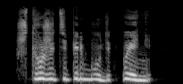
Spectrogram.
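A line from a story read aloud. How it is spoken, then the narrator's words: Cook sobbing. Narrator (Russian): всхлипнула повариха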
